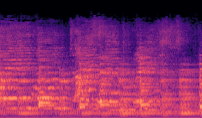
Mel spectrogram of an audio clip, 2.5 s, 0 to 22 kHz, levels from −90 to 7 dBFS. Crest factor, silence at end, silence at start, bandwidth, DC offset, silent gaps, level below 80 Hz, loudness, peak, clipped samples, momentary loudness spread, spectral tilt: 14 dB; 0 s; 0 s; 12.5 kHz; 0.6%; none; -62 dBFS; -19 LUFS; -4 dBFS; under 0.1%; 6 LU; -4.5 dB/octave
